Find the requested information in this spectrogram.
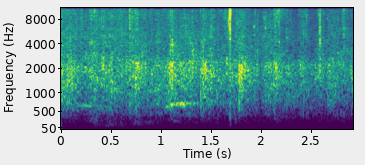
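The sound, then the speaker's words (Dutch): Steady audience applause for the preachers, a dense patter of many hands clapping at once, sustained at an even level throughout with no voices standing out. “Come on, why don't we give them all a hand?”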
